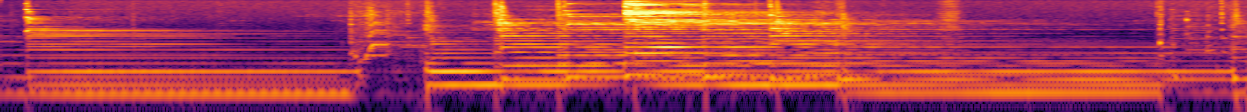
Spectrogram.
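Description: A pop song intro with sustained, layered synth or keyboard chords, loud and steady, pausing briefly near two seconds before resuming with shifting notes; no singing or talking.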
